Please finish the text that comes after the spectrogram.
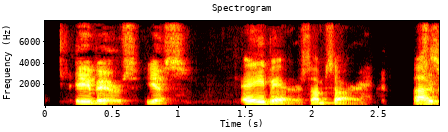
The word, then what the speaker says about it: Abaire: You should spell it, like the old the old quarterback guy. It was like Abaire as well. Yep. That's Abaire. Okay, I'm sorry about that. We have the French pronunciation, the English spelling.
